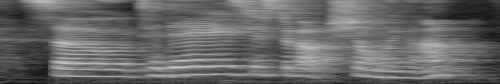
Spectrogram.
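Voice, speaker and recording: A woman with ordinary pitch variation, amid audible room echo and noticeable background noise. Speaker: tai chi practitioner teaching movements. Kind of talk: tutorial. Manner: halting.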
